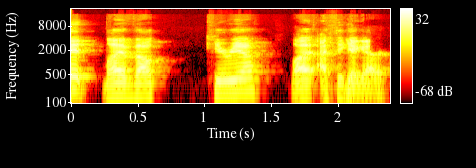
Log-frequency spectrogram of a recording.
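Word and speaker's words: Lyra Valkyria: we also had another uh someone debuting is liar valkar how do you say it liar Val Kira I think I got it that time yeah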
